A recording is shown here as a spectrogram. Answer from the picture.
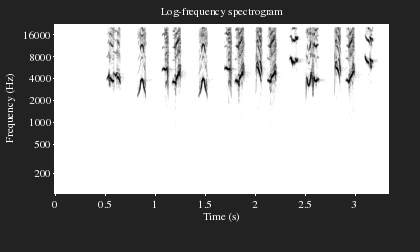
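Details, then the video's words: Fighting-style song of a leafbird: steady, rapid high chirps and short slurred whistles, about fourteen notes in under three seconds, varied in shape and clean against a quiet background. "Noog kaus tsawb ntsuab quaj//thanh tước hót đấu"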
